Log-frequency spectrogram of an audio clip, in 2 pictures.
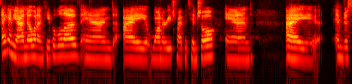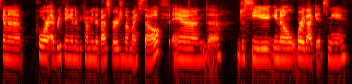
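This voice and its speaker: A woman's voice: mid-range voice, flat delivery, measured pace, sharp tone. A young adult woman fighter answering interview questions in an earnest, casual way, with frequent fillers.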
